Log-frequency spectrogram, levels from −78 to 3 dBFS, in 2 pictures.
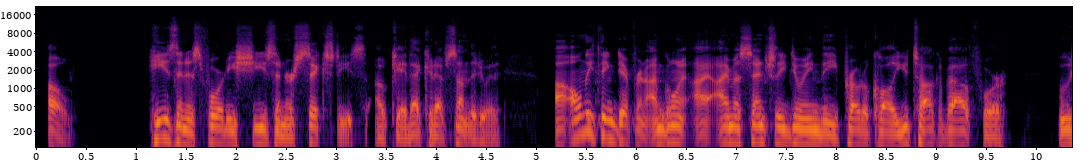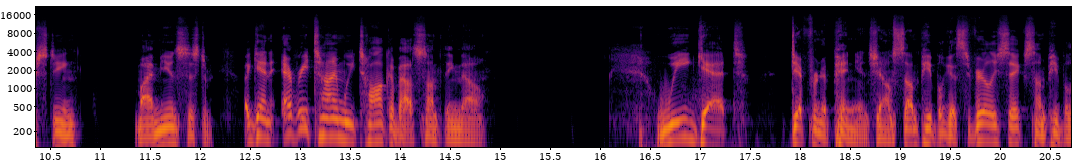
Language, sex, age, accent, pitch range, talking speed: English, male, 50-69, American, 90-120 Hz, 170 wpm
